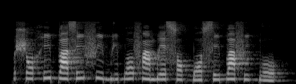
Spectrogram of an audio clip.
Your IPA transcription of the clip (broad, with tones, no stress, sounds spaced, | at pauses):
ʃ ɔ˧ h i˦ b a˧ s i˦ f i˦˨ b i˧ b ɔ˦ f ã˧ b e˧ s ɔ˨ ɡ͡b ɔ˨ s i˨˦ b a˦˨ f i˧ ɡ͡b o˨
